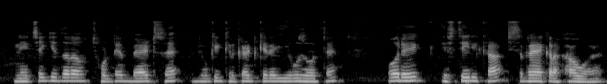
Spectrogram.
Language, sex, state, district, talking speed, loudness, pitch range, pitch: Maithili, male, Bihar, Supaul, 215 wpm, -26 LUFS, 140-165 Hz, 150 Hz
